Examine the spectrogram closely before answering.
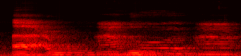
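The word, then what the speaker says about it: أعوذ: Kalau harokatnya zumma maka dibacanya moyong. A'udzu.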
